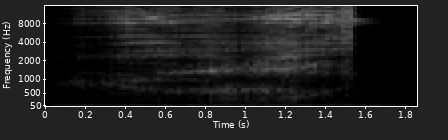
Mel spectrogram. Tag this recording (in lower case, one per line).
home sounds
cutlery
